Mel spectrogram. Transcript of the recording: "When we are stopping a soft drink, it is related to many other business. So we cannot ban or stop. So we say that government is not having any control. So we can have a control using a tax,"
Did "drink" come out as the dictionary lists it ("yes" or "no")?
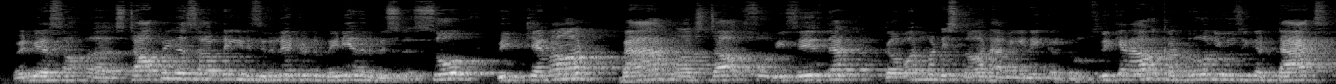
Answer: no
